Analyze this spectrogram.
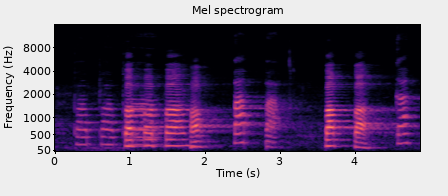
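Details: Adult patient with complex velopharyngeal insufficiency treated non-surgically with a palatal obturator (palatal prosthesis): speech with the obturator in place.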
